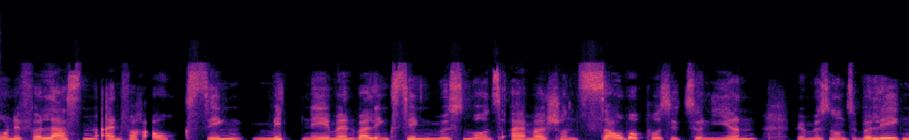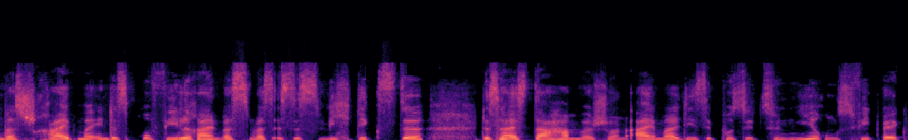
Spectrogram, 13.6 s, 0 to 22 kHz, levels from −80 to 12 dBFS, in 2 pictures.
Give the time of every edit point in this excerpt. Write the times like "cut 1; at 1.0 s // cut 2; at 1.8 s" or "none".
cut 1; at 8.7 s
